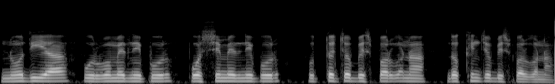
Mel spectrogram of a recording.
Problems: constant background noise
